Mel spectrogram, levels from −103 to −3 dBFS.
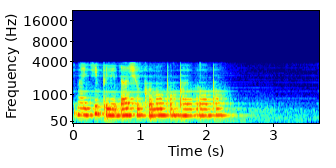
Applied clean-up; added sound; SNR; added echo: neural separator model SepFormer DNS4.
